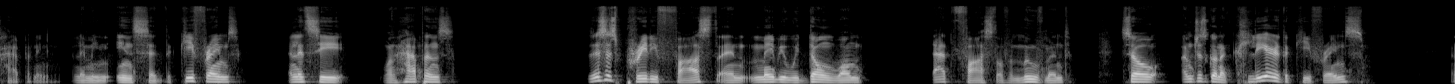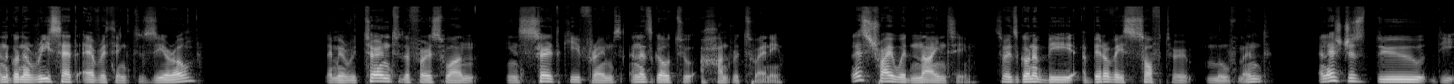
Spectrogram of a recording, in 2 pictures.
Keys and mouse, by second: 2.0-3.6 drag, 3.8 alt+a, 6.1 alt+a, 7.5 click, 9.5-12.2 right drag, 14.0 ctrl+click, 14.8-17.3 ctrl+drag, 18.4 click, 19.2 right click, 20.7-21.6 drag, 22.7-24.5 ctrl+drag, 25.2-29.0 ctrl+drag.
